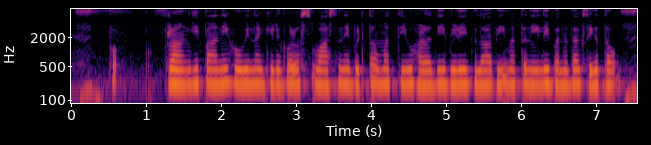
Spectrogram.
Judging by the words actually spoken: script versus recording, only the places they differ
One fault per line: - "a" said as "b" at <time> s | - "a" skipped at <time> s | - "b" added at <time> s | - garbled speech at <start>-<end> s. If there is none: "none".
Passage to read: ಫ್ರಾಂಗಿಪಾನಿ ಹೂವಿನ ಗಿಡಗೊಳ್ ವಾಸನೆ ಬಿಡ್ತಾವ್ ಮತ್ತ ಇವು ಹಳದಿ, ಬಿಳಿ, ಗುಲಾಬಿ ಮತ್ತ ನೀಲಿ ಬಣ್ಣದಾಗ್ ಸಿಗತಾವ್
none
